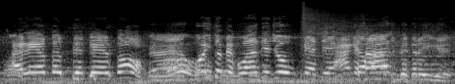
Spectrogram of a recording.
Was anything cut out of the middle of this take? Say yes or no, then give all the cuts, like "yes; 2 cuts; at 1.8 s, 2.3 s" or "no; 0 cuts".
no; 0 cuts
